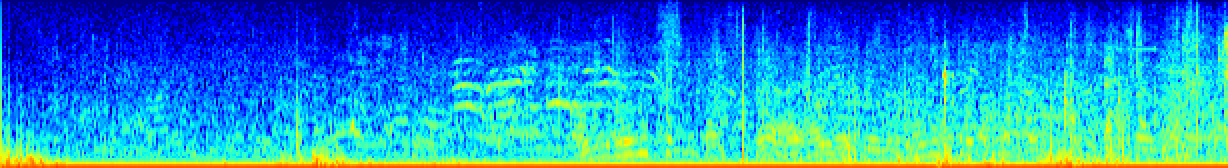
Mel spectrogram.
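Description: A horse gallops, its hooves thudding on soft dirt.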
